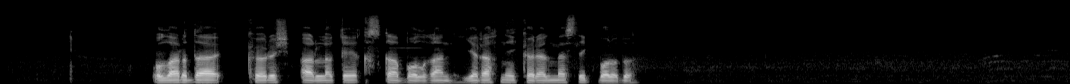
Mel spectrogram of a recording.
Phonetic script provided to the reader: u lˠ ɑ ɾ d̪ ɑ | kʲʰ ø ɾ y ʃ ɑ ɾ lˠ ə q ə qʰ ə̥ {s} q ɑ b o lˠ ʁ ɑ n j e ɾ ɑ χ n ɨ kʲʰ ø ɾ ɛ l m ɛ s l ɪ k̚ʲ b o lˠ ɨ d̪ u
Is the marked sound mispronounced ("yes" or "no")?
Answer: no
